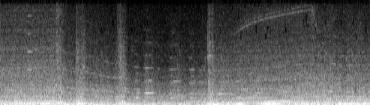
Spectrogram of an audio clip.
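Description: A racing car engine drops in pitch while braking, then climbs again.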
